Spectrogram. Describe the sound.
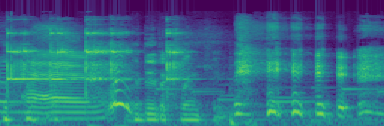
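Glasses clink together in a toast, several bright ringing taps mixed in with overlapping voices and cheerful exclamations.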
